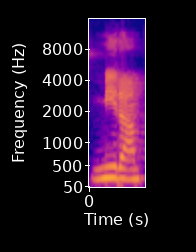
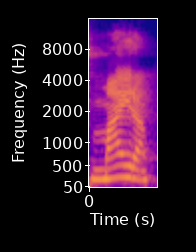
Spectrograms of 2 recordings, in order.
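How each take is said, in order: First: The first vowel sounds like 'ee'. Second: The first vowel sounds like 'eye'. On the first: This is the name as it is used in this book. "allow us to pronounce this name as Mira" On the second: This is the usual way to say the name. "I know the name should be pronounced as Myra"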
